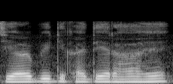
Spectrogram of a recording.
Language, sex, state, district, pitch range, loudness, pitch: Hindi, male, Arunachal Pradesh, Papum Pare, 125-130 Hz, -13 LUFS, 130 Hz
